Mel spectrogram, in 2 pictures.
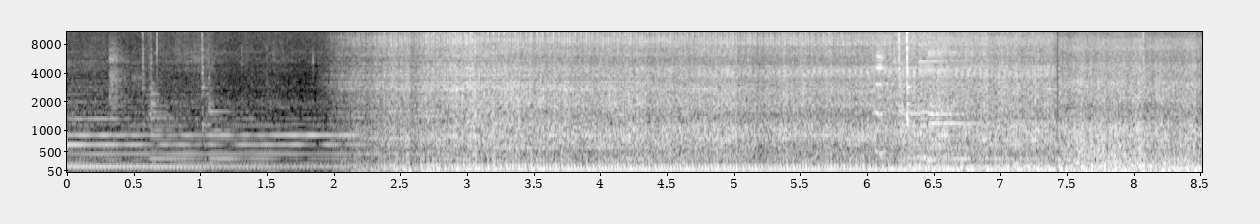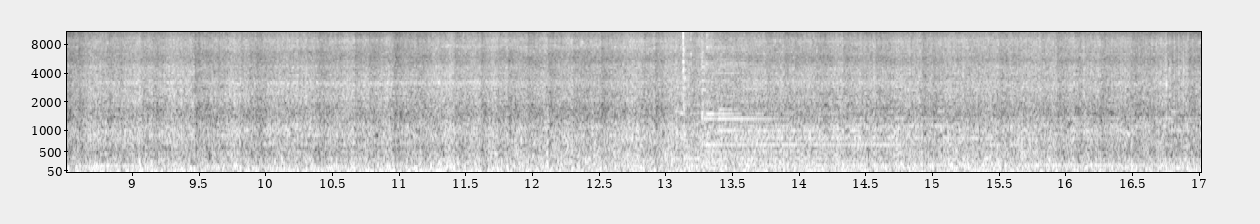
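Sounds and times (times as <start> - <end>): motorcycle engine running: 2.0 - 17.0
wind rush on microphone: 2.0 - 17.0.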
